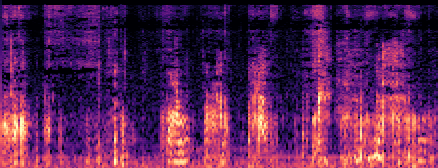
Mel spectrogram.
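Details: Chihuahua named Dio licking a frying pan indoors: bursts of wet lapping and scraping clicks at an uneven pace, several loud strokes spaced about half a second apart, with a quiet room behind.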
